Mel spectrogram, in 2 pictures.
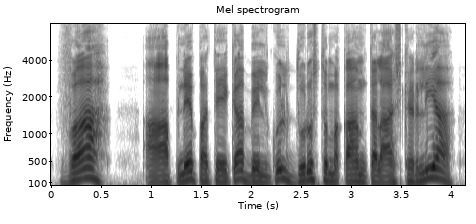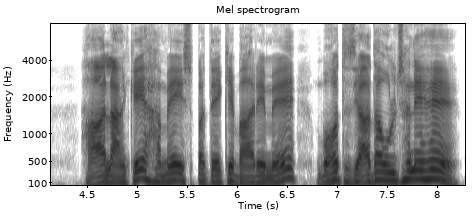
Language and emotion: Urdu, surprised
